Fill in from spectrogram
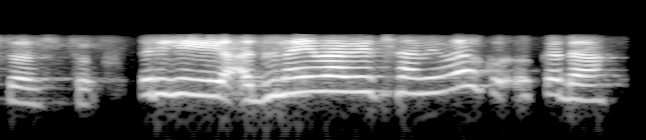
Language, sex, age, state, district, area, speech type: Sanskrit, female, 18-30, Karnataka, Haveri, rural, conversation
